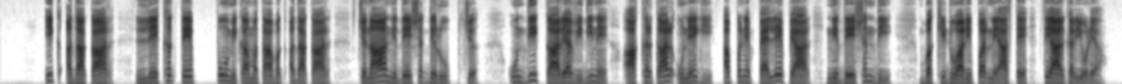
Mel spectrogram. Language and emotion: Dogri, neutral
